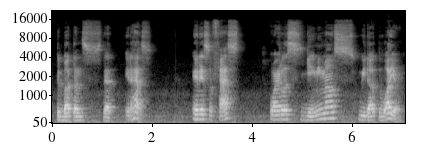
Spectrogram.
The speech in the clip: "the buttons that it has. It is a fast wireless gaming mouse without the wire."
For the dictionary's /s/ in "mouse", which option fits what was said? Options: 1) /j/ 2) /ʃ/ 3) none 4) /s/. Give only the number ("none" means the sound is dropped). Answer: 4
